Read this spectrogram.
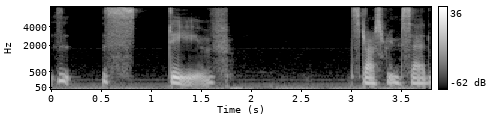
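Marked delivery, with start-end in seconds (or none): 0.1-1.8 soft breathy stammer on the name; shy stammered whisper. A narrator's reading. Shy robot whispering his name to Starscream. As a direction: whisper your own name, tripping on it. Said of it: "the Viacon supplied".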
